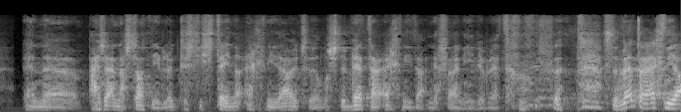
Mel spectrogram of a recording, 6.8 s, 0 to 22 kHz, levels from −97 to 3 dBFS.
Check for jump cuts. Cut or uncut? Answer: uncut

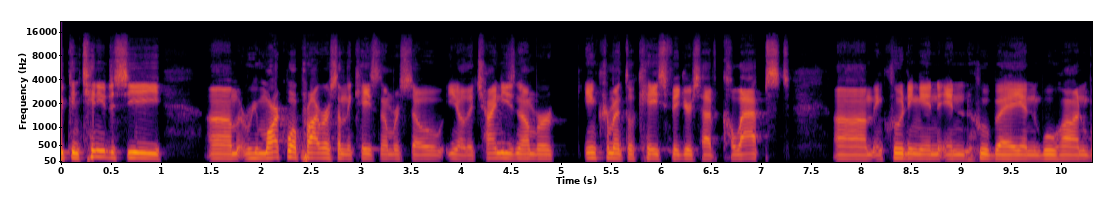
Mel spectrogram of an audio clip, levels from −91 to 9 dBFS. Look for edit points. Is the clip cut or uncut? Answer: uncut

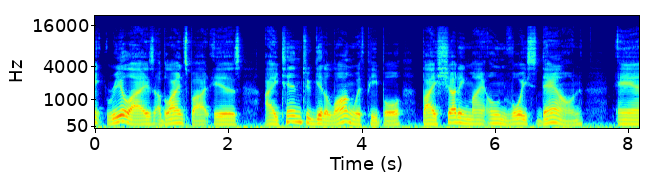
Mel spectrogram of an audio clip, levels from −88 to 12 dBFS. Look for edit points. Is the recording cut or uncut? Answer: uncut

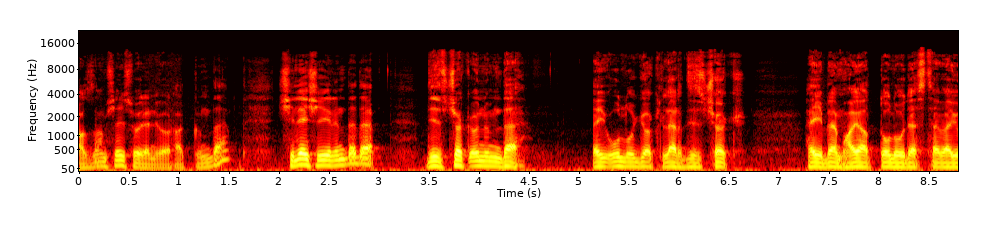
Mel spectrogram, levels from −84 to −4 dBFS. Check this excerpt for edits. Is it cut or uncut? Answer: uncut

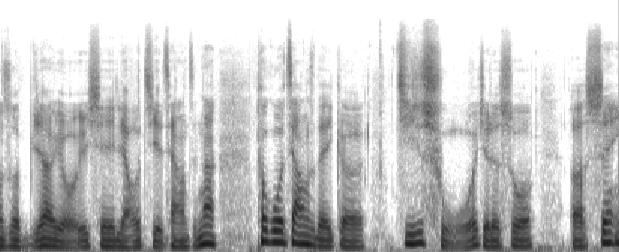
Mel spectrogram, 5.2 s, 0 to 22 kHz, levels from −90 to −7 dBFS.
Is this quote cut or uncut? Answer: uncut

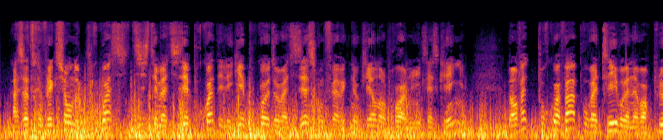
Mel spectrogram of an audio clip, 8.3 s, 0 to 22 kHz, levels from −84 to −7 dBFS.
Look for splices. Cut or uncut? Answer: cut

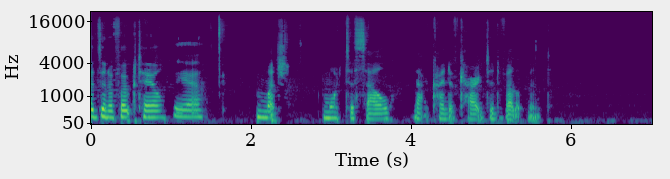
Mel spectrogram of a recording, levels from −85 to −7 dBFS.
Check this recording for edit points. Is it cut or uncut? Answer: cut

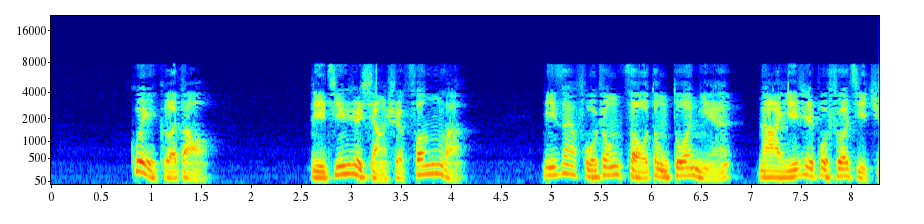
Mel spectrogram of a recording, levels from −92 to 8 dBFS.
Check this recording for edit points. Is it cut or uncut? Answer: cut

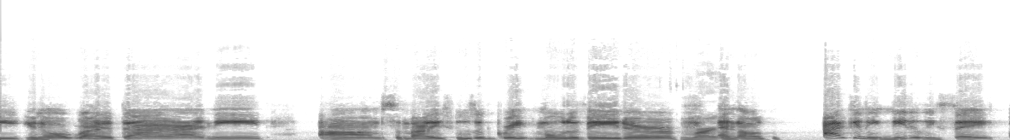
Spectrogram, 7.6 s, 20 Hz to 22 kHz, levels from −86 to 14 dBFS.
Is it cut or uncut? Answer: uncut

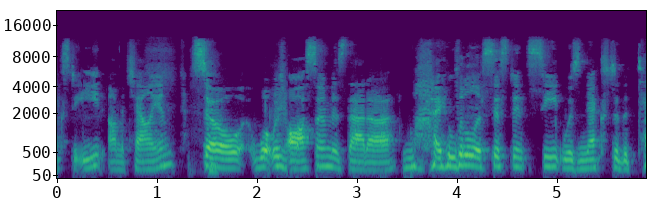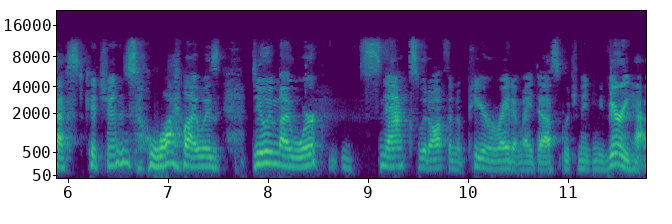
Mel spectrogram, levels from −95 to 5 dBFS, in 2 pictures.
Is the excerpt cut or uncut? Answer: cut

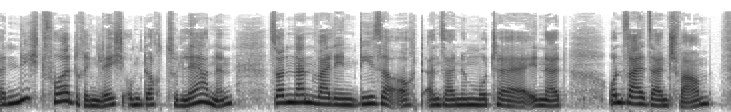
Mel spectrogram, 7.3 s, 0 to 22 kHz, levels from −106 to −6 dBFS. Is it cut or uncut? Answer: uncut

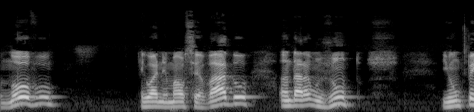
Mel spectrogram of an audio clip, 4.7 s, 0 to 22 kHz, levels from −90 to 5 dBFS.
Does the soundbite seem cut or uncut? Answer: uncut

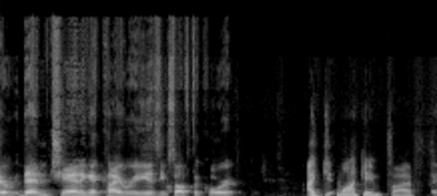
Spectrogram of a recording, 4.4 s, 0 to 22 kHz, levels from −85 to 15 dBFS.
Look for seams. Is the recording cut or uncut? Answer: cut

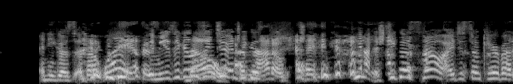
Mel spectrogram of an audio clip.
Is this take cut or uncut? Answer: cut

